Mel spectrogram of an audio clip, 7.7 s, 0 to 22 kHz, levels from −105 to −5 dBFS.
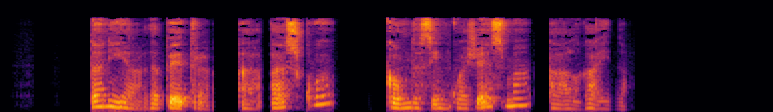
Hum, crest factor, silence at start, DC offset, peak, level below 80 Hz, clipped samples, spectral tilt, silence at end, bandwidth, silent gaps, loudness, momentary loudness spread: none; 24 dB; 0.9 s; under 0.1%; -4 dBFS; -72 dBFS; under 0.1%; -2.5 dB/octave; 1.65 s; 12 kHz; 2.16-2.38 s, 2.64-2.69 s, 3.40-3.86 s, 5.33-5.48 s; -23 LUFS; 19 LU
